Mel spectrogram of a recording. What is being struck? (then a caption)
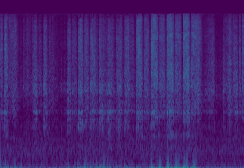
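Charcoal pencil scratching on a paper drawing sheet. A dark charcoal pencil scratches and rubs across a large white drawing paper sheet on a black board, lying flat on a wooden desk, shading the lower face and chin of a portrait. Quick, unevenly rhythmic strokes make a bright, dry scratching hiss over a faint low rumble, swelling louder and denser toward the middle before easing off.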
